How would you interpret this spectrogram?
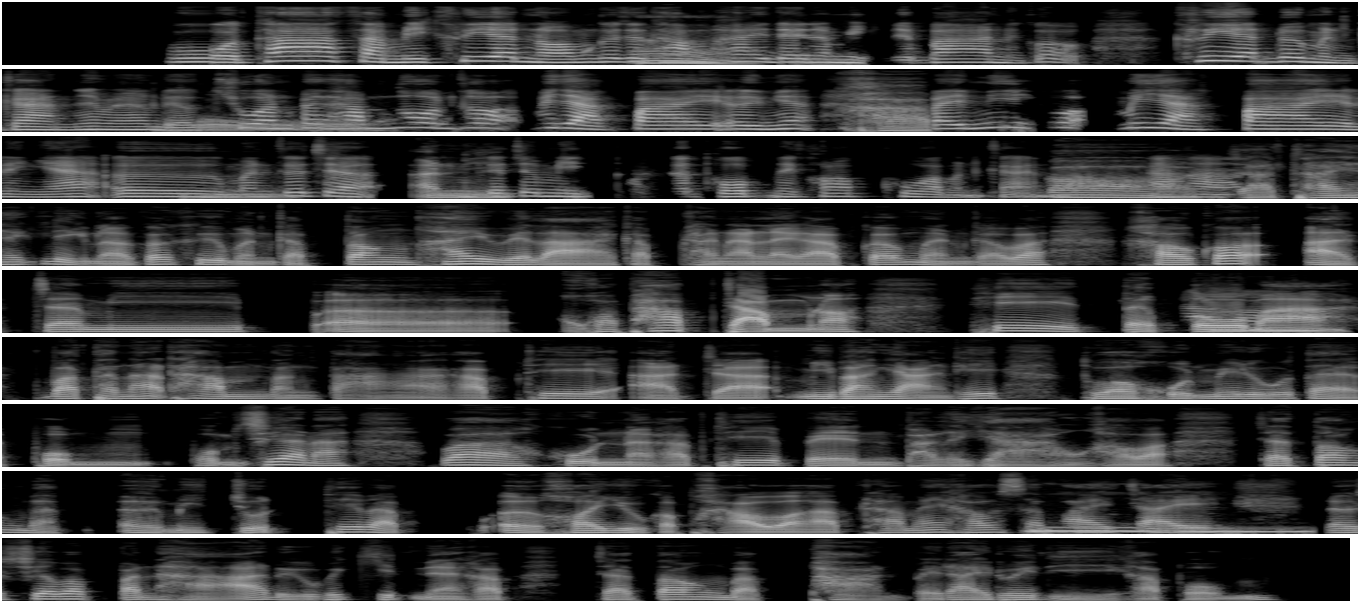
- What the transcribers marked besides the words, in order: in English: "ไดนามิก"; tsk
- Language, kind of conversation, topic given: Thai, advice, เราจะปรับตัวในช่วงความไม่แน่นอนและเปลี่ยนการสูญเสียให้เป็นโอกาสได้อย่างไร?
